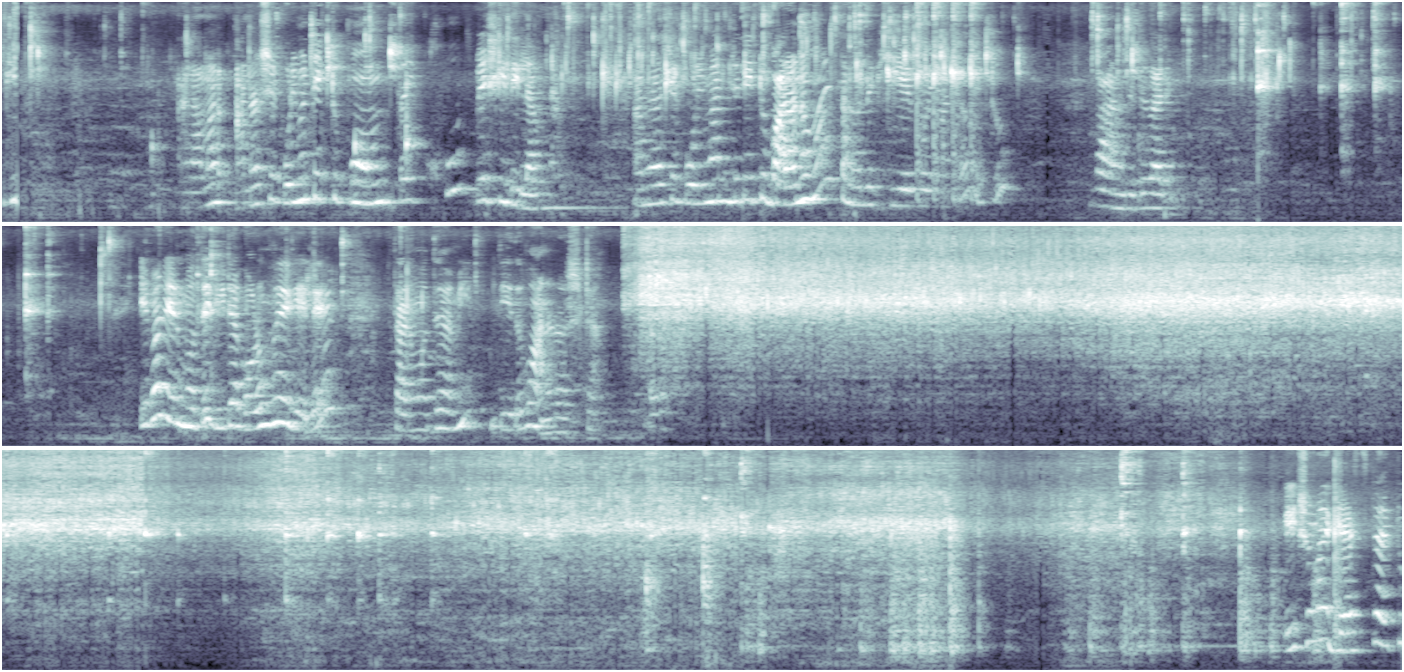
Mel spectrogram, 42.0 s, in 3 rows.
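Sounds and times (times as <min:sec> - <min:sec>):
spoon scraping and knocking pan: 0:09.0 - 0:09.9, 0:12.4 - 0:14.6, 0:28.0 - 0:41.6
fruit sizzling in hot fat: 0:20.1 - 0:42.0.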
